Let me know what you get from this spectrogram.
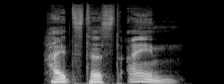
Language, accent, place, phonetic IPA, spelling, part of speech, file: German, Germany, Berlin, [ˌhaɪ̯t͡stəst ˈaɪ̯n], heiztest ein, verb, De-heiztest ein.ogg
- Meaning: inflection of einheizen: 1. second-person singular preterite 2. second-person singular subjunctive II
